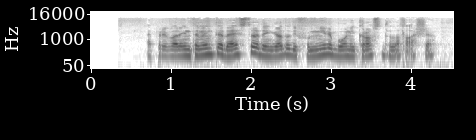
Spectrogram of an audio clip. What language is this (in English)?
Italian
